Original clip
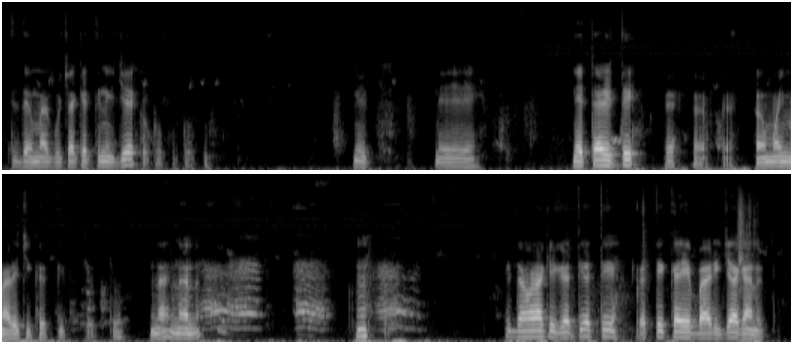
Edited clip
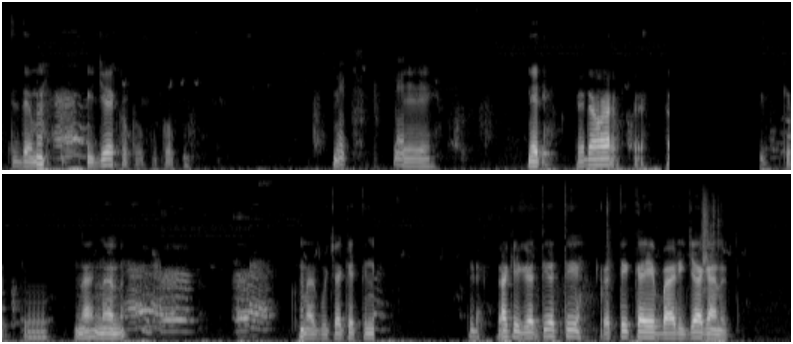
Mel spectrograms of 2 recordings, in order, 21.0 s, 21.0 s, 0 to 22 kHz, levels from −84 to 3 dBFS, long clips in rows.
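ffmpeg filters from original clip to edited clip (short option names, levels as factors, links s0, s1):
-filter_complex "[0:a]asplit=19[s0][s1][s2][s3][s4][s5][s6][s7][s8][s9][s10][s11][s12][s13][s14][s15][s16][s17][s18];[s0]atrim=end=0.472[s19];[s1]atrim=start=15.298:end=15.972[s20];[s2]atrim=start=1.408:end=4.764[s21];[s3]atrim=start=4.76:end=5.95,asetpts=PTS-STARTPTS,asetrate=60858,aresample=44100,atrim=end_sample=38028,asetpts=PTS-STARTPTS[s22];[s4]atrim=start=5.946:end=7.812[s23];[s5]atrim=start=8.388:end=8.942[s24];[s6]atrim=start=17.338:end=17.672[s25];[s7]atrim=start=9.278:end=10.08,asetpts=PTS-STARTPTS,afade=t=out:st=0.798:d=0.004:c=hsin[s26];[s8]atrim=start=10.08:end=11.3,asetpts=PTS-STARTPTS,volume=0[s27];[s9]atrim=start=11.3:end=12.102,asetpts=PTS-STARTPTS,afade=t=in:d=0.004:c=hsin[s28];[s10]atrim=start=12.038:end=12.102[s29];[s11]atrim=start=12.038:end=12.102[s30];[s12]atrim=start=12.038:end=13.644[s31];[s13]atrim=start=13.64:end=14.58,asetpts=PTS-STARTPTS,asetrate=34839,aresample=44100,atrim=end_sample=52473,asetpts=PTS-STARTPTS[s32];[s14]atrim=start=14.576:end=15.302[s33];[s15]atrim=start=0.468:end=1.412[s34];[s16]atrim=start=15.968:end=17.342[s35];[s17]atrim=start=8.938:end=9.282[s36];[s18]atrim=start=17.668[s37];[s19][s20]acrossfade=d=0.004:c1=hsin:c2=hsin[s38];[s38][s21]acrossfade=d=0.004:c1=hsin:c2=hsin[s39];[s39][s22]acrossfade=d=0.004:c1=hsin:c2=hsin[s40];[s40][s23]acrossfade=d=0.004:c1=hsin:c2=hsin[s41];[s41][s24]acrossfade=d=0.004:c1=hsin:c2=hsin[s42];[s42][s25]acrossfade=d=0.004:c1=hsin:c2=hsin[s43];[s26][s27][s28]concat=n=3:v=0:a=1[s44];[s43][s44]acrossfade=d=0.004:c1=hsin:c2=hsin[s45];[s45][s29]acrossfade=d=0.004:c1=hsin:c2=hsin[s46];[s46][s30]acrossfade=d=0.004:c1=hsin:c2=hsin[s47];[s47][s31]acrossfade=d=0.004:c1=hsin:c2=hsin[s48];[s48][s32]acrossfade=d=0.004:c1=hsin:c2=hsin[s49];[s49][s33]acrossfade=d=0.004:c1=hsin:c2=hsin[s50];[s50][s34]acrossfade=d=0.004:c1=hsin:c2=hsin[s51];[s51][s35]acrossfade=d=0.004:c1=hsin:c2=hsin[s52];[s52][s36]acrossfade=d=0.004:c1=hsin:c2=hsin[s53];[s53][s37]acrossfade=d=0.004:c1=hsin:c2=hsin"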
